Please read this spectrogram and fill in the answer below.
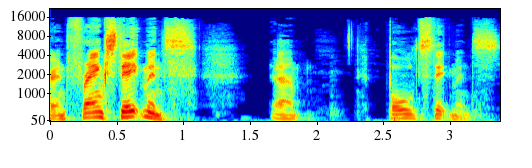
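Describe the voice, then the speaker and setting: A man speaks at a moderate pace. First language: German. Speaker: podcast host. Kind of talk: news discussion podcast.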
